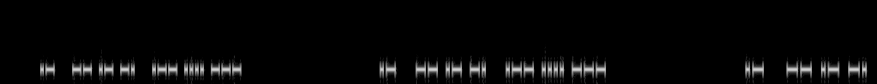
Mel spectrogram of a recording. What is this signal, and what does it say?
Morse code, heard as a keyed tone, about 37 wpm, 700 Hz. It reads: A MAN WHO A MAN WHO A MAN
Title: Speed-Racing - Sets of 3 Words 30wpm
